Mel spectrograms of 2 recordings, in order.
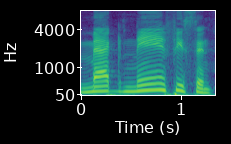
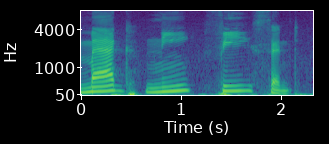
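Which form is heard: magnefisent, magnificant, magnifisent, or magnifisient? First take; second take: magnefisent; magnifisent. First: The second syllable has an 'e' vowel: magne-. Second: The ending is a plain 's' sound: -fisent. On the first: The speaker calls it wrong. "ম্যাগনেফিসেন্ট নয়" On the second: The speaker calls it right. "কত হচ্ছে ম্যাগনিফিসেন্ট"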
